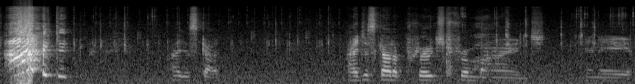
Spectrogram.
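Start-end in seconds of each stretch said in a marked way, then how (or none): 0.0-0.4 loud high scream; startled scream. Real, not acted. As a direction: shriek at a surprise attack. Jumped from behind in game.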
